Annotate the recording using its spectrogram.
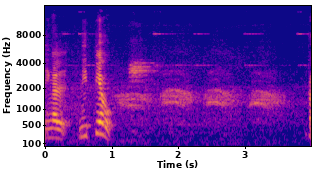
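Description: A crow cawing, four harsh caws in a row, fainter than the nearby speaking voice.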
